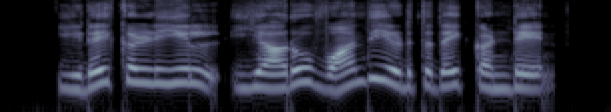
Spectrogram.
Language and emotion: Tamil, disgusted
